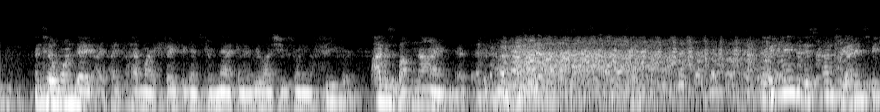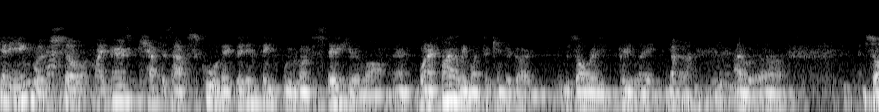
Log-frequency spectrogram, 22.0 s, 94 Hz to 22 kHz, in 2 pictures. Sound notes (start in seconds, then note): 5.9 laughter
